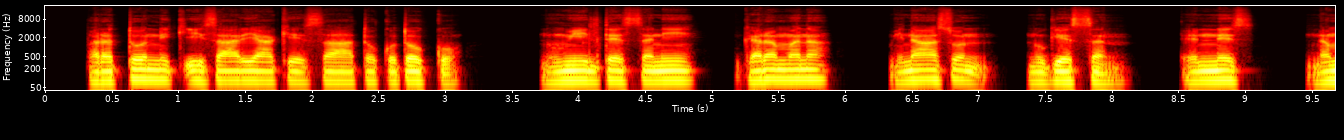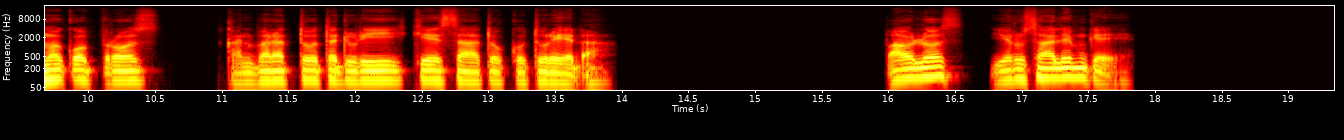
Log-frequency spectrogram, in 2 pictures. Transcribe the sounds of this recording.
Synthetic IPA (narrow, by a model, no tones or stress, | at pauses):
b̥ɐɾɐt̪ːo̞ːnːɪkʼiːsaːɾɪjaːke̞ːsːaːt̪ɔkːɔt̪ɔkːɔ̰ | nʊmiːlt̪e̞ːsːɐniː | ɡɐɾɐmɐnɐ | mɪnaːsɔnː | ʊɡe̞ːsːɐn | ʔɪnːɪs | nɐmɐkʼɔpʼːɪɾo̞ːs | kɐnbɐɾɐt̪ːo̞ːt̪ɐd̪ʊɾiːkʰe̞ːsːaːt̪ɔkːɔt̪ʊɾeːᶑɐ | pʼawlo̞ːs | jɛɾʊsaːlɛmɡɐʔɛ̰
